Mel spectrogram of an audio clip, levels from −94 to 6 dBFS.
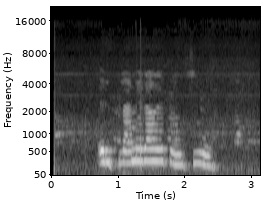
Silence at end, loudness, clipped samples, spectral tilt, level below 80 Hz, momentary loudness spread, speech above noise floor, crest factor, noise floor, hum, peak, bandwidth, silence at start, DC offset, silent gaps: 0.3 s; -22 LUFS; under 0.1%; -8 dB/octave; -60 dBFS; 22 LU; 31 dB; 18 dB; -52 dBFS; none; -6 dBFS; 7.4 kHz; 0.05 s; under 0.1%; none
